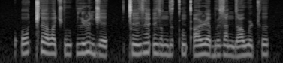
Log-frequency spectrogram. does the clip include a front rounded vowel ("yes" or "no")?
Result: no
